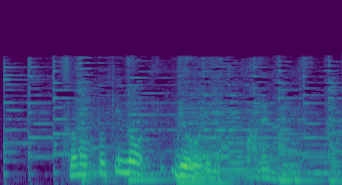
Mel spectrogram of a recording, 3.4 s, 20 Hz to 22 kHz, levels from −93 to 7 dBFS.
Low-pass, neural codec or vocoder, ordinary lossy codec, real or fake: 7.2 kHz; none; AAC, 32 kbps; real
